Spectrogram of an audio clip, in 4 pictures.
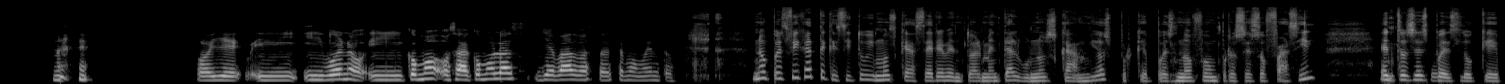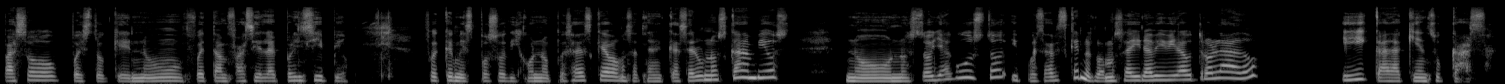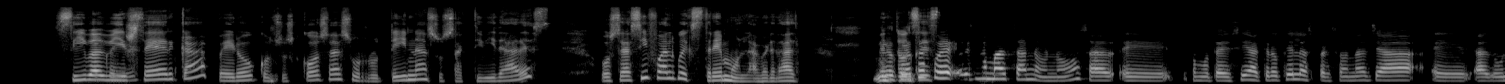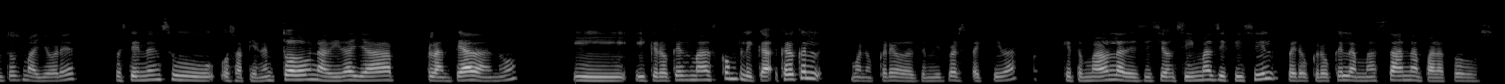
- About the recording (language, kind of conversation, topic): Spanish, podcast, ¿Qué evento te obligó a replantearte tus prioridades?
- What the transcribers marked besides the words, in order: chuckle; tapping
